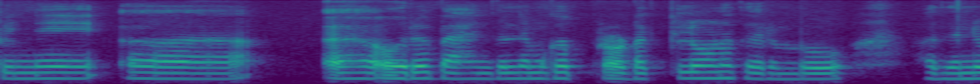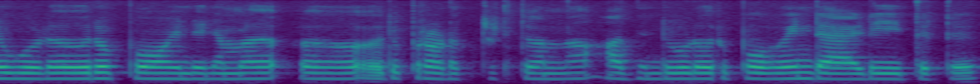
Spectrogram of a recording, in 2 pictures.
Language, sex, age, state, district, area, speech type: Malayalam, female, 18-30, Kerala, Palakkad, urban, spontaneous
